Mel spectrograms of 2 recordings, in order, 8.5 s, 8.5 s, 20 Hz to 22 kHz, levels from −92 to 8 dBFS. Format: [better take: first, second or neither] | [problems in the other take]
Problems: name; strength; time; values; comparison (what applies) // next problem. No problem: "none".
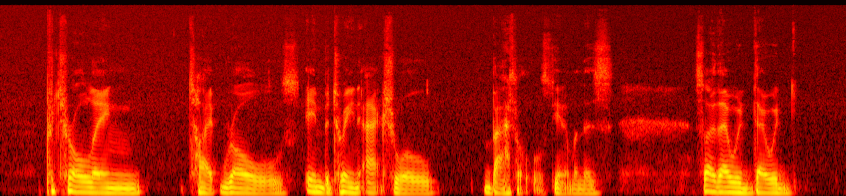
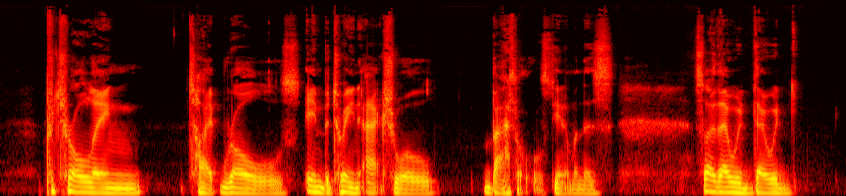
second | hiss; faint; throughout; 25 dB below the speech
